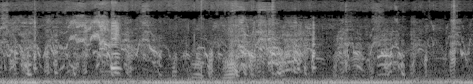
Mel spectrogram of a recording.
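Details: Large flock of Canada geese filmed in Canada rushing at a person and honking loudly; dense, overlapping harsh honks from many birds pour out continuously, with a low rumbling background.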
